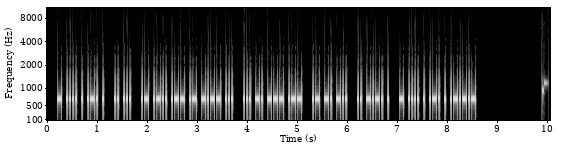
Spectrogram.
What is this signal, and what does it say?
Morse code, heard as a keyed tone, about 37 wpm, 700 Hz. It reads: THERE IS ALWAYS SNOW AND ICE THERE.
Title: Sentences from Top 1000 Words 40wpm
